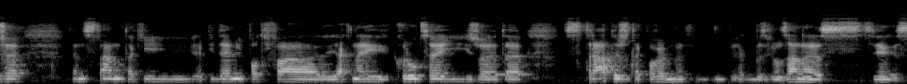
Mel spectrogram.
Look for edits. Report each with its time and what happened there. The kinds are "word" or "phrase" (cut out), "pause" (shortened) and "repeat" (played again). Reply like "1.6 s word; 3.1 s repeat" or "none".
none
